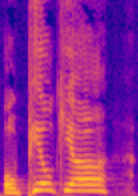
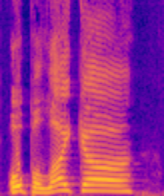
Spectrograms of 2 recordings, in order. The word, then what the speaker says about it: Opelka: Look, as a kid, with the last name Opelka, my name was butchered 9 times till Sunday every time I went to a new classroom. Opelka, Opelika, whatever it is.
